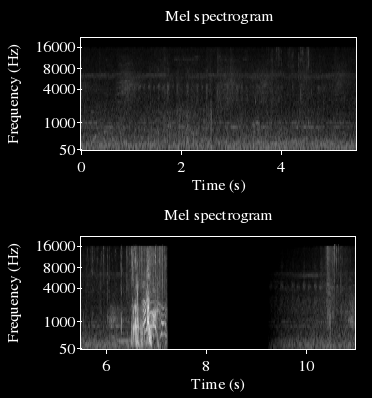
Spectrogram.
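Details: Shih Tzu Kuu-chan playing tug-of-war over a stick found in a park, giving a short, loud, rough vocal burst after a stretch of low background noise, followed by silence and faint rustling.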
